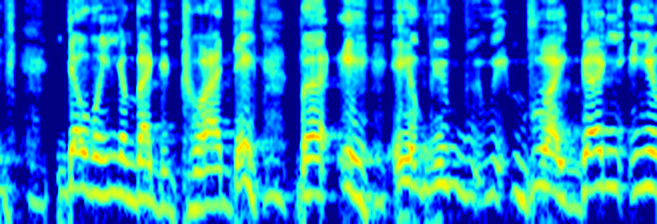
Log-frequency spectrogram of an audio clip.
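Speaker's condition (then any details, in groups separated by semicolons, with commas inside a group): Cerebral palsy; speech impediment, 18 years speech school, often not understood, slow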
